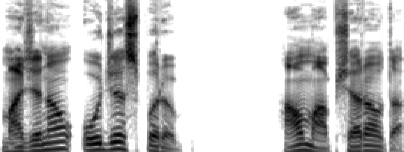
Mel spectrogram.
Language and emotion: Goan Konkani, neutral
